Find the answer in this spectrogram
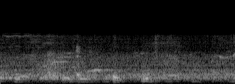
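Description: A bird cooing softly in the background, a few short low calls, in a pause in a man's speech.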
